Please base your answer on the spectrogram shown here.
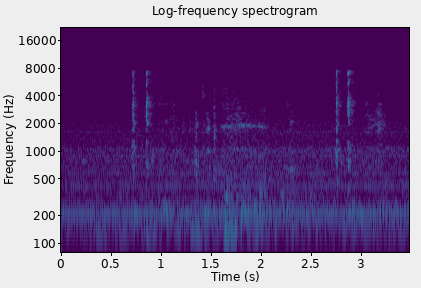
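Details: Keyboard typing and mouse clicks in a small indoor room, with scattered sharp taps over a steady low hum. No animal is heard.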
